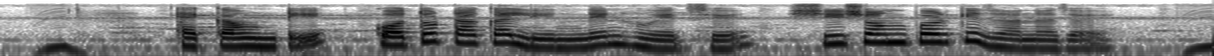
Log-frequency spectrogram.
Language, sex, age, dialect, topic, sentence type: Bengali, female, 18-24, Standard Colloquial, banking, statement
